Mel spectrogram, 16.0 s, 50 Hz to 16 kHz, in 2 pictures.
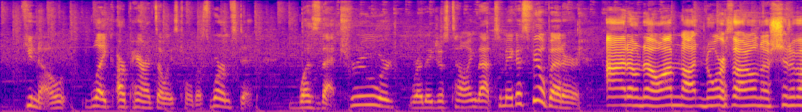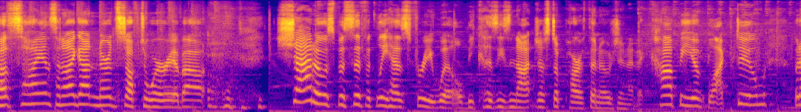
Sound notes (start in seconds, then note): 10.0 laughs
